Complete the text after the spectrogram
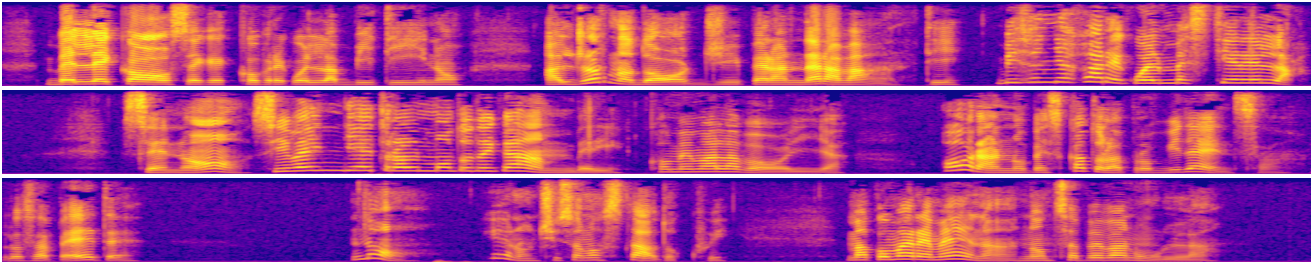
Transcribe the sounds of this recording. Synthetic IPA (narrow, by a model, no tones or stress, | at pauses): bɛlːekɔːsekekːɔːpɾekwelːabːit̪iːno | ald͡ʒornod̪ɔd͡ʒːipeɾand̪aɾavant̪i | bizoɲːafaːɾekwelmest̪jɛːɾela | senːɔsivaind̪jɛːt̪ɾoalmɔːd̪od̪ejɡambḛɾḭkomemalavɔʎːa̰ | oːɾaanːopeskaːt̪olapɾovːid̪ɛnt̪salosapeːt̪e | nɔiːonont͡ʃisoːnost̪aːt̪okːwi | makːomaːɾemɛːna̰nonsapeːvanulːa̰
